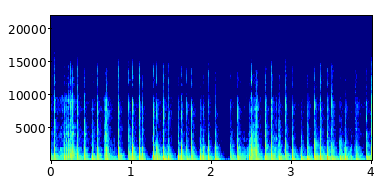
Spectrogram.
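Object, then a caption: Cardboard crisp tube. Fingers tap and knock rapidly on a cardboard crisp tube, making dry, short hollow thunks with a low-mid body and very little ring. The taps come in quick irregular bursts with a brief pause near the middle.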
